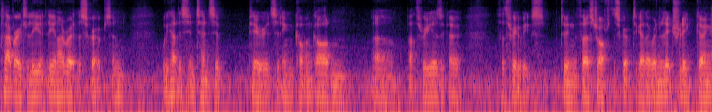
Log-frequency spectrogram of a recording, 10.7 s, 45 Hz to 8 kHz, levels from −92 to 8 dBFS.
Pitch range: 90-95 Hz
